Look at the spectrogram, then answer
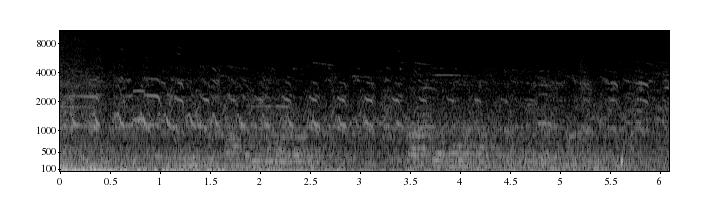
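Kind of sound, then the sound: bird, seagulls calling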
